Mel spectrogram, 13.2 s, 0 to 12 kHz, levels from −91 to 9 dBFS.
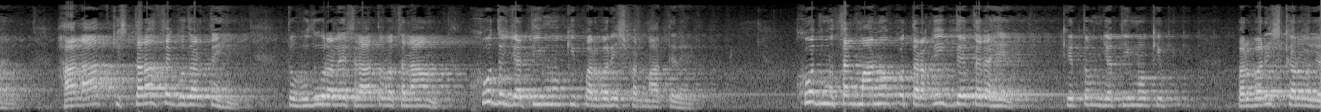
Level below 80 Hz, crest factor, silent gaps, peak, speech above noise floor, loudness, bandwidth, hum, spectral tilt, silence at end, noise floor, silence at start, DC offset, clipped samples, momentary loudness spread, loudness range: -60 dBFS; 14 dB; none; 0 dBFS; 23 dB; -14 LUFS; 11 kHz; none; -4 dB/octave; 0 s; -37 dBFS; 0 s; under 0.1%; under 0.1%; 14 LU; 3 LU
